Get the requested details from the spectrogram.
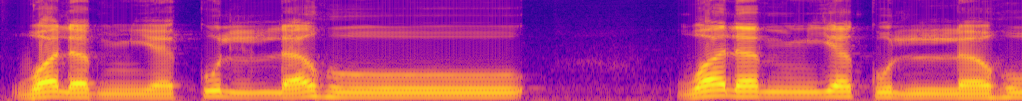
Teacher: আর ইয়াও মিম নুন থাকলে গুন্নাস সহ মিলায় পড়তে হয় তো এখানে লাম রয়েছে নুন সাকিনের পরে লাম ইদগামে বেগুন্নার হরফ সেহেতু এখানে আমরা গুন্না ছাড়া মিলিয়ে পড়বো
